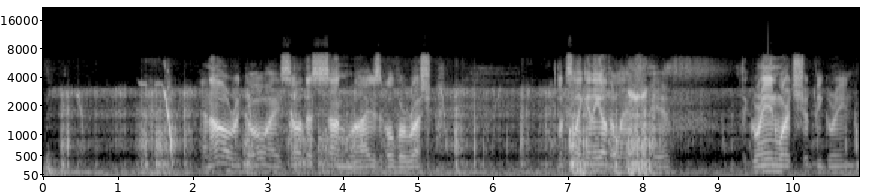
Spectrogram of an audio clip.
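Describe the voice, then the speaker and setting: An actor playing a lonely, wistful astronaut stranded in orbit, musing haltingly in a 1950s radio drama. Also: male voice, mid-range voice, flat delivery, lo-fi sound, natural voice. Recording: noisy old 1950s radio recording.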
